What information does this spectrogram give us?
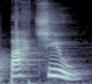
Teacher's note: O som mais nítido é o I, por isso que o I aqui vai ser o Vzão e o U, Vzinho.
